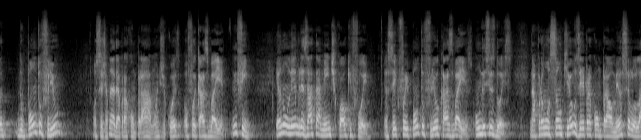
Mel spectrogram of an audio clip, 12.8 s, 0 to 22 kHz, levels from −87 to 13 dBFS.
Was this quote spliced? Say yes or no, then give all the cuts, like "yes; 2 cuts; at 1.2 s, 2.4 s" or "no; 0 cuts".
yes; 1 cut; at 2.2 s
